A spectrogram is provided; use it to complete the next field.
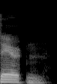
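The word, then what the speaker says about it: Ayrton: a mistake said the major kulie it is pronounced eron but it is written Ben Joyce chapter 41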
